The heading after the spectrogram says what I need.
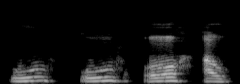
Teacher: जिनका उच्चारण करते समय हमारे होठ है वो गोल हो जाते हैं, उसको वृत्ताकार स्वर कहते हैं। उ, ओ, औ।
